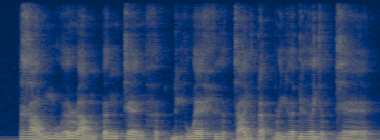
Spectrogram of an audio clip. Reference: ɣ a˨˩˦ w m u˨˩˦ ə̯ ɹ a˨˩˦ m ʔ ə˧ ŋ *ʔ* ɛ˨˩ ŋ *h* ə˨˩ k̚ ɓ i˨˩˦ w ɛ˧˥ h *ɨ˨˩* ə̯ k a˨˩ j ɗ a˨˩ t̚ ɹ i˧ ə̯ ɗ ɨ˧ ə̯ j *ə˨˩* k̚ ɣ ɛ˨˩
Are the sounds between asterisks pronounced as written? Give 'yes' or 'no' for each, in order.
no, yes, yes, yes

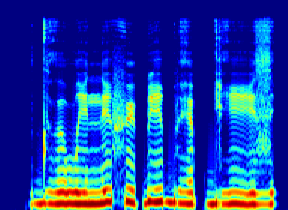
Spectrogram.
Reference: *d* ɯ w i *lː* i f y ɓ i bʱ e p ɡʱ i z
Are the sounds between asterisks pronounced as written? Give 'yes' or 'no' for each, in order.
no, no

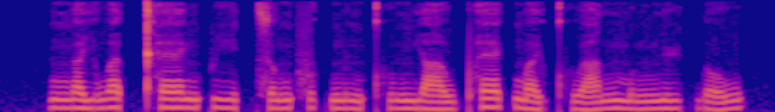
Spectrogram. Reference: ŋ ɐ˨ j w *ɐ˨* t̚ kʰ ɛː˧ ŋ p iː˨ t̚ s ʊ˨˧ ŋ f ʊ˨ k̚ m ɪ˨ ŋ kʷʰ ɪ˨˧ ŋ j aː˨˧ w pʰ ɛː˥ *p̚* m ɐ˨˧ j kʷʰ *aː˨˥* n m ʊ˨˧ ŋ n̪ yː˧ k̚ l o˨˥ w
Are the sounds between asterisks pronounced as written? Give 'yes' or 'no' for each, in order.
no, no, yes

